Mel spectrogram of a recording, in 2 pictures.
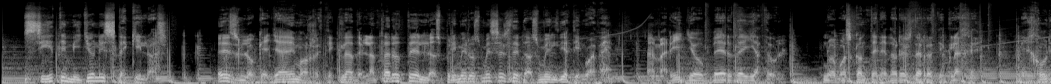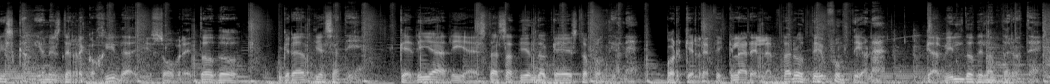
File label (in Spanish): CUÑA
